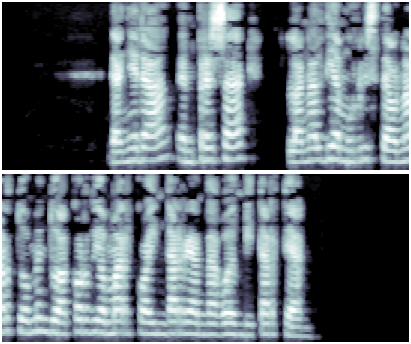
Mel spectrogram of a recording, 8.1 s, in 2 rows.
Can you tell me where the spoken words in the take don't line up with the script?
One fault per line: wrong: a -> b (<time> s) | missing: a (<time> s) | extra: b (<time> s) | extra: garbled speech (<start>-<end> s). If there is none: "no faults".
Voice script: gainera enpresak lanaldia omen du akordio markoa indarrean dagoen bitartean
extra: murriztea onartu (3.4 s)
